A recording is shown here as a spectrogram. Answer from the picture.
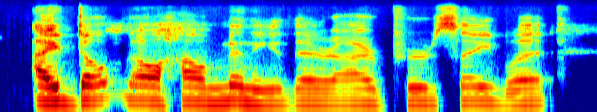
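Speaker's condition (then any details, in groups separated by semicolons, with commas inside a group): Cerebral palsy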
